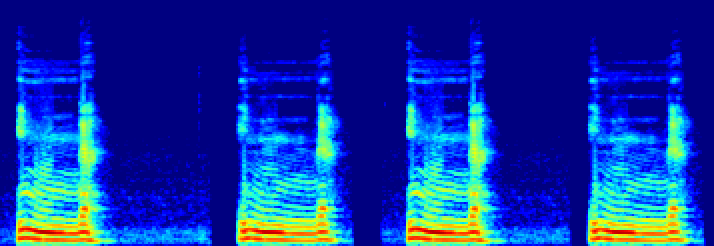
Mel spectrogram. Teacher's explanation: Emphasized Noon means that we merge 2 noons together.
